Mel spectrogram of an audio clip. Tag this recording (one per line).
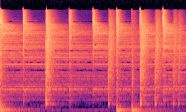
acoustic
drum
loops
